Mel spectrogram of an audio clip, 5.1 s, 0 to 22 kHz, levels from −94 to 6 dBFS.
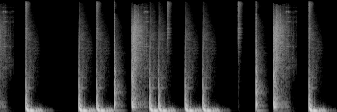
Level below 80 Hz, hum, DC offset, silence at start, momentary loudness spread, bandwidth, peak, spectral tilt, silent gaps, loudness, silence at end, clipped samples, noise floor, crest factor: -24 dBFS; none; under 0.1%; 0 s; 12 LU; over 20 kHz; -6 dBFS; -4.5 dB/octave; 4.04-4.10 s, 4.47-4.63 s; -23 LUFS; 0.15 s; under 0.1%; -63 dBFS; 16 dB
